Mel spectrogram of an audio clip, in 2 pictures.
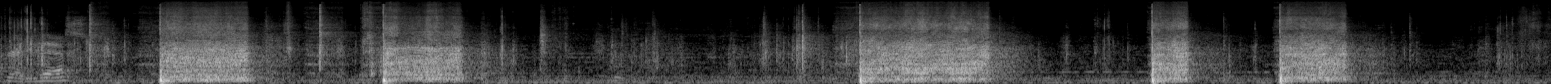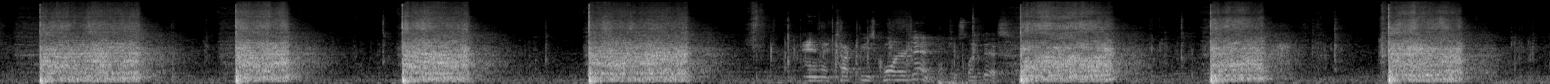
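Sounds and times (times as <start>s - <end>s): rushing flame noise: 1.4s - 5.0s, 15.8s - 18.6s, 21.4s - 22.7s, 25.7s - 27.0s, 27.6s - 28.6s.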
